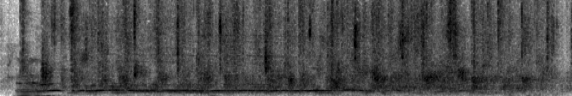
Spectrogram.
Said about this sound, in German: Manche Omas machen sich eifrig Notizen und immer wieder gibt es bestätigende Zwischenrufe oder Applaus für die aktuellen Rednerinnen.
